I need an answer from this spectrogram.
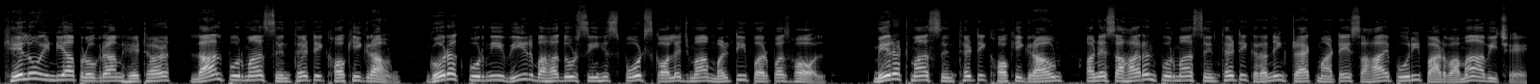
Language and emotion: Gujarati, neutral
